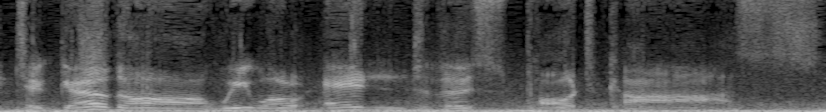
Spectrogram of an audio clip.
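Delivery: slow Darth Vader voice through a fan. Acted. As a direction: intone it slowly like Vader. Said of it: "now say".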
